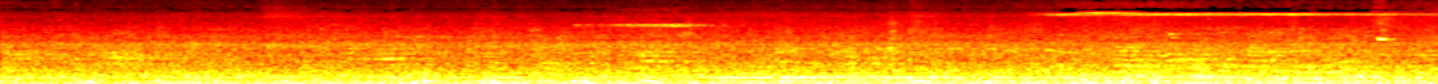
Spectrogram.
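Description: A Mumbai suburban electric local train rolls slowly past on the adjacent track with a steady rumble of wheels and running gear. A thin, high wheel squeal joins in about five seconds in.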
